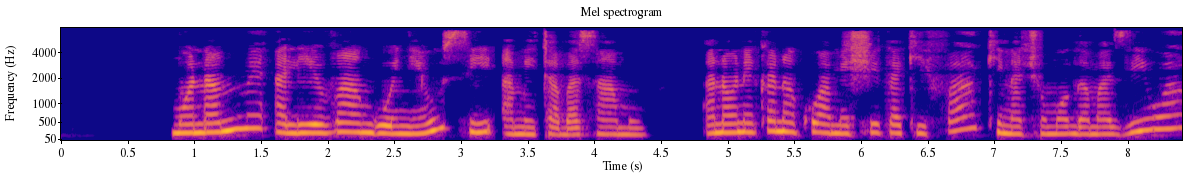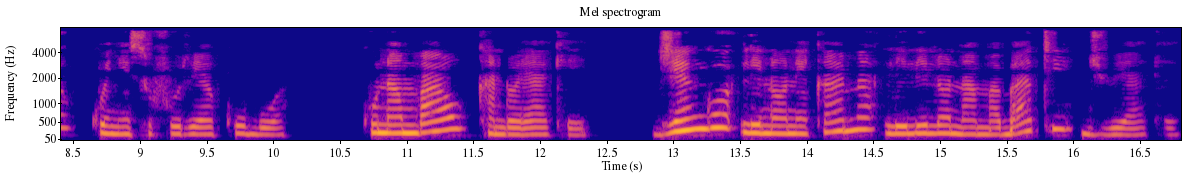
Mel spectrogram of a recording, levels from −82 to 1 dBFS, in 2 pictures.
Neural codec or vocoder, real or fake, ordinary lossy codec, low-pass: vocoder, 44.1 kHz, 80 mel bands, Vocos; fake; AAC, 32 kbps; 7.2 kHz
